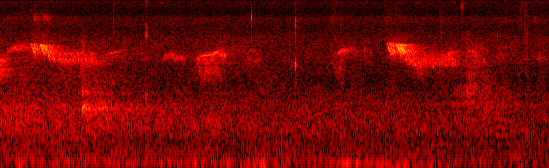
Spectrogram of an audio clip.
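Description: Small birds chirping: a scatter of short high calls, with longer ones about half a second in and about four seconds in, over a steady outdoor background hiss.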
